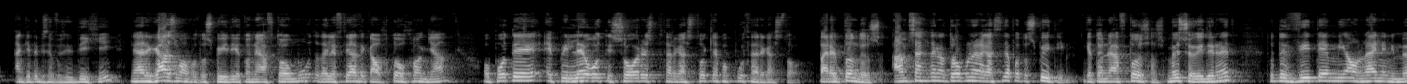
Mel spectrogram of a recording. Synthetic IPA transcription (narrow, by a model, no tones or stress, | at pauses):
ɐɲceðebist̪e̞vost̪id̪içinɐeɾɣɐzumeɐpo̞t̪o̞spit̪iʝɐt̪o̞ne̞ɐft̪o̞mut̪ɐt̪e̞le̞ft̪eɐðekɐo̞xt̪o̞xɾo̞ɲɐ | o̞po̞t̪e̞ːpile̞ɣo̞t̪iso̞ɾe̞spu̥θɐe̞ɾɣɐst̪o̞ce̞ɐpo̞puθɐe̞ɾɣɐst̪o̞̰pɐɾe̞t̪o̞nd̪o̞sɐnpsɐxnet̪eenɐnt̪ɾo̞ponɐeɾɣɐst̪it̪eɐpo̞t̪o̞spit̪iʝɐt̪o̞neɐft̪o̞sɐzme̞soind̪eɾne̞t̪ː | o̞t̪̬e̞ðit̪e̞miɐonlɐine̞nime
